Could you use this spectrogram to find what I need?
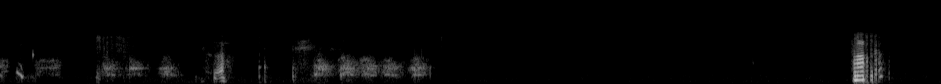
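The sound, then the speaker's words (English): A dog gives a single sharp, loud bark while its owner is on air, cutting through a long stretch of quiet after someone has been talking briefly at the start. “I heard a dog barking.”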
